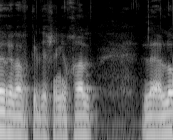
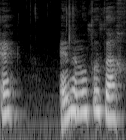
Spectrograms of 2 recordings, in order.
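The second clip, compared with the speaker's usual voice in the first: put-on very high-pitched small five-year-old child's voice; 14 semitones higher than usual. Retelling what he told his crew after a hit, in a five-year-old child's voice. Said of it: "בקול של ילד בן חמש".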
